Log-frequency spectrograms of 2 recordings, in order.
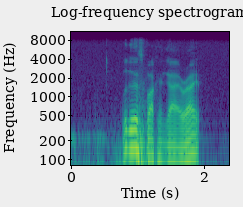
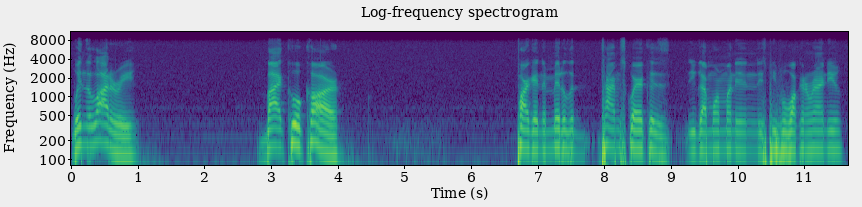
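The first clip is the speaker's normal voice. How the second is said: mock commercial; 6 semitones higher than usual. Comic reading fake sponsor copy, hammed-up ad voice. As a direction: sell it like a cheesy car ad.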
